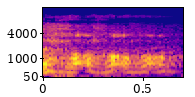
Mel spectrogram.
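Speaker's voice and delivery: high mock "ha ha ha"; hollow copycat laughter; fake laugh. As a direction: imitate someone laughing along cluelessly. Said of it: "ikut ketawa aja".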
